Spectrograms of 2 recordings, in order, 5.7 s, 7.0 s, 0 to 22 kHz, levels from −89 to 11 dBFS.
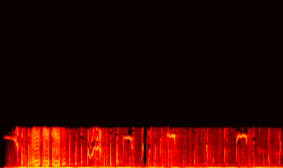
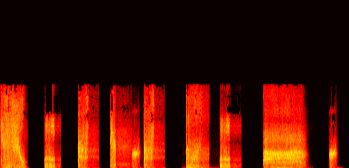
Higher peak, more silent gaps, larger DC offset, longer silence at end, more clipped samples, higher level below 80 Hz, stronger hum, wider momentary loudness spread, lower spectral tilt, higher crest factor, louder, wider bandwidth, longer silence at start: about the same, -4 dBFS vs -2 dBFS; second, none vs 0.61-0.87 s, 1.25-1.53 s, 2.03-2.18 s, 3.33-3.62 s, 4.83-5.25 s, 6.28-6.57 s; neither; second, 0 s vs 0.25 s; neither; first, -24 dBFS vs -42 dBFS; neither; first, 15 LU vs 12 LU; first, -3.5 dB/octave vs -2 dB/octave; second, 14 dB vs 20 dB; second, -28 LUFS vs -19 LUFS; second, 5.4 kHz vs 11.5 kHz; about the same, 0.05 s vs 0 s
